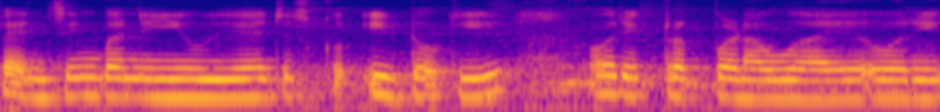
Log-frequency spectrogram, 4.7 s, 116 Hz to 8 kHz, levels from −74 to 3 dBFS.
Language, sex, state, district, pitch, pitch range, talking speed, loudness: Hindi, female, Uttar Pradesh, Jalaun, 210 Hz, 200-215 Hz, 205 wpm, -15 LUFS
